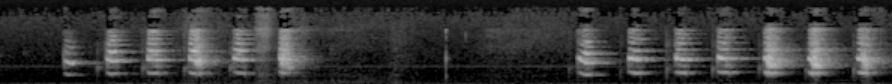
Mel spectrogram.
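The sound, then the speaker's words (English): Soft wild turkey tree yelps, the first call of the morning: two runs of about half a dozen evenly paced, raspy yelps each, with a short pause between the runs. They sound quiet and alone. “So what does a tree yelp, the first sound of the morning, what does that sound like? For me, it is just a simple yelp that's very soft, just like this.”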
